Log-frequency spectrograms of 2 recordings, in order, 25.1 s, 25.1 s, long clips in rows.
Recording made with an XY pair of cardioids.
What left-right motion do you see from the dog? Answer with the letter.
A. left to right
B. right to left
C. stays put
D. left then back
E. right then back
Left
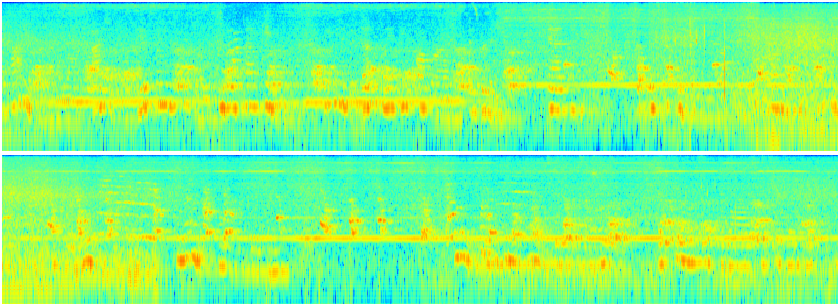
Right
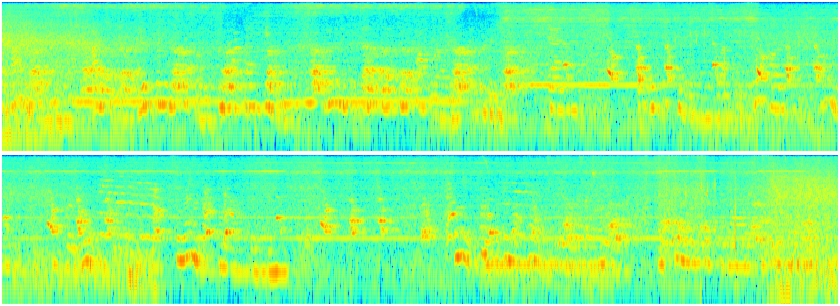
B.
